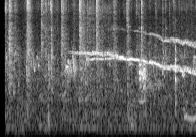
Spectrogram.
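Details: A farm quail calls before laying eggs: a long, thin whistled note slowly sliding downward over about two seconds, with light rustling and scratching around it.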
